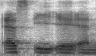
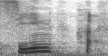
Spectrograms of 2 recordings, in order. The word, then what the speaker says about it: Sean: not make any sense s-e-a-n how is that Sean isn't it seen ninety percent of the Indians would pronounce it scene like there are many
